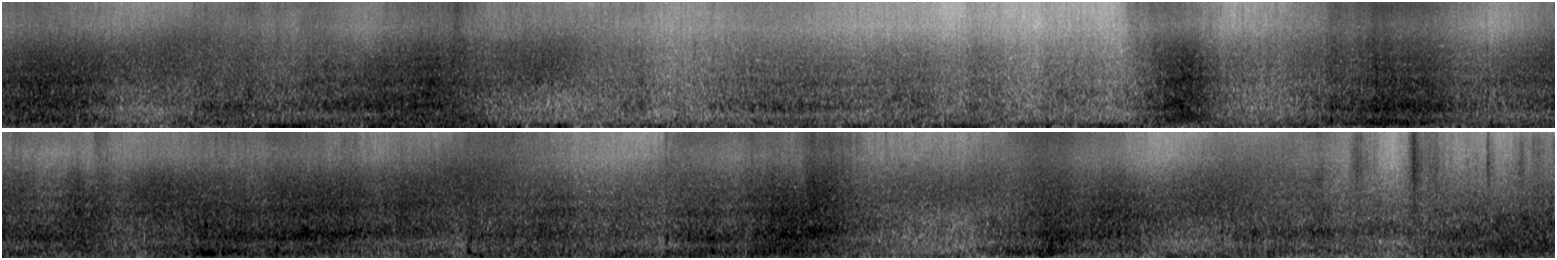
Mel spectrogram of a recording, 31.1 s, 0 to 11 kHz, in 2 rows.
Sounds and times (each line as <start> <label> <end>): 13.0 Waves Real Shingle 31.0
